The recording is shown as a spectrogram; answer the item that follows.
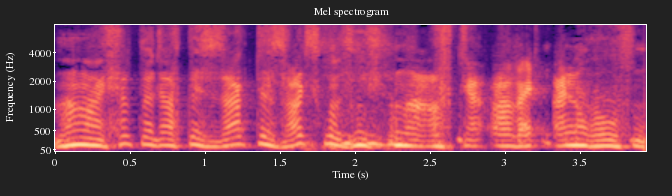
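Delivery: put-on seething anger, forced past clenched teeth. Retelling what a man said to his mother calling him at work, gritted-teeth anger. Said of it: "mit zusammengebissenen Zähnen gesagt".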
